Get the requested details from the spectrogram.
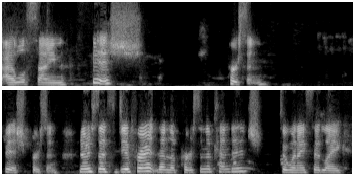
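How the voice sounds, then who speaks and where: A woman with a slightly high, bright, forceful voice leads a children's sign language storytime, with no room sound and poor audio. She demonstrates and explains as she goes, mixing singing and read-aloud into the lesson.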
